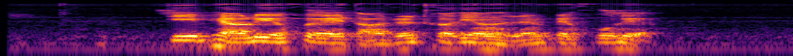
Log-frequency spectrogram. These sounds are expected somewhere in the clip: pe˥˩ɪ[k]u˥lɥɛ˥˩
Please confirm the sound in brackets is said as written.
no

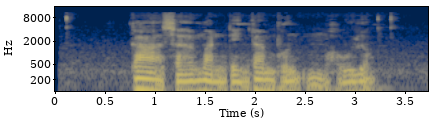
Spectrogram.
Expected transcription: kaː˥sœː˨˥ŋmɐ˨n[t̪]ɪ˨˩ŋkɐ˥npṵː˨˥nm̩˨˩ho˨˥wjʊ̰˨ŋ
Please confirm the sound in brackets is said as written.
yes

